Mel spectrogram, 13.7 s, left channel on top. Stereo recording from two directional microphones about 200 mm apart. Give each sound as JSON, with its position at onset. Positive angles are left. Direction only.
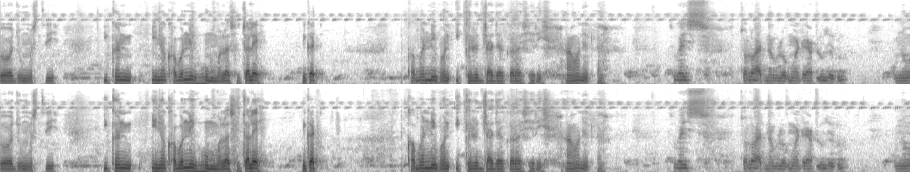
{"t": 0.0, "sound": "speech", "side_deg": -15}
{"t": 6.1, "sound": "speech", "side_deg": -20}
{"t": 10.2, "sound": "speech", "side_deg": 0}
